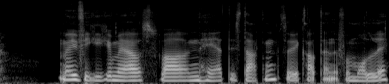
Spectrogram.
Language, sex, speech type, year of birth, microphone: Norwegian, female, spontaneous, 1988, Sennheiser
